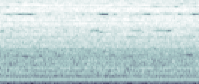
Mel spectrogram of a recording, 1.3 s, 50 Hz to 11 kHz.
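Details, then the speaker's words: C5 Corvette secondary air injection pump, diagnosed for P0410, commanded on by scan tool with its valve disconnected. It runs with a steady electric whir and airy rush, blowing air properly. "And then using my MK900 scan tool, I'll turn on the air pump to confirm if it's actually blowing air. And it is."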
